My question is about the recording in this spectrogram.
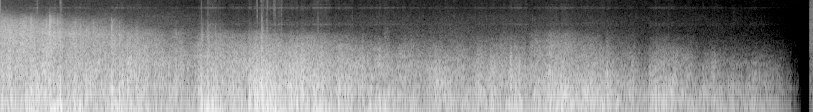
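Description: Thunder sound effect: a loud rolling rumble with further swells about two and three seconds in, dying away gradually and cutting off just before the end.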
